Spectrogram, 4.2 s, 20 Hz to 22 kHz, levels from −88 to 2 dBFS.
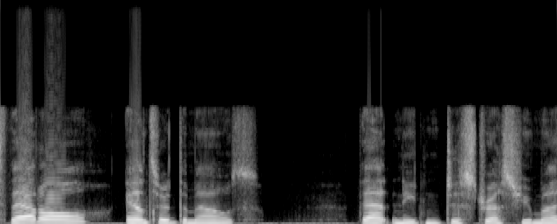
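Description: Hard clipping hits the speech three times: 0.13 to 0.49 s with about 4 dB of overdrive, 0.97 to 1.23 s at about 5 dB, and briefly 2.76 to 2.86 s at about 1 dB. The peaks exceed what the signal path can pass and are sliced flat, adding high harmonics heard as a harsh, crackly edge. Unlike gentle saturation, the onset is abrupt, the added fizz is bright, and the third event sounds mildest.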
